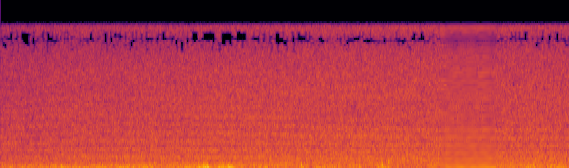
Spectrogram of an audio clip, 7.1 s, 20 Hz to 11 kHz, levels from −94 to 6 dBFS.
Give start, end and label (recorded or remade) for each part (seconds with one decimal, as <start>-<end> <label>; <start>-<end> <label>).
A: 0.0-5.5 recorded; 5.5-6.2 remade; 6.2-7.1 recorded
